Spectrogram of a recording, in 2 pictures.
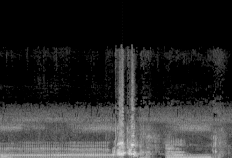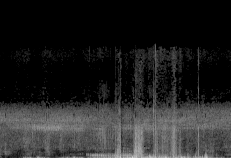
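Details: Angry dog holding a steady growl, then snapping out a quick double bark, followed by quieter scuffling noise and softer rumbles.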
